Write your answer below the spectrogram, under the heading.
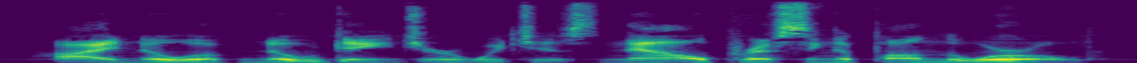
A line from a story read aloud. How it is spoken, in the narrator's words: Challenger answered gruffly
